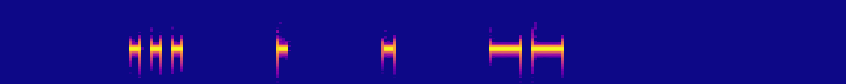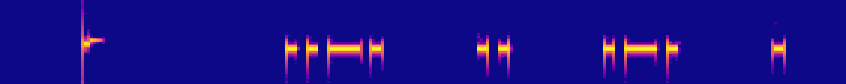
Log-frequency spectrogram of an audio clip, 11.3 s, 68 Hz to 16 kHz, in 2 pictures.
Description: Morse code, heard as a keyed tone, about 17 wpm, spaced as for 10 wpm, 700 Hz. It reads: SEEM FIRE
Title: 3x Character Spacing - Top 500 Words - 17wpm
